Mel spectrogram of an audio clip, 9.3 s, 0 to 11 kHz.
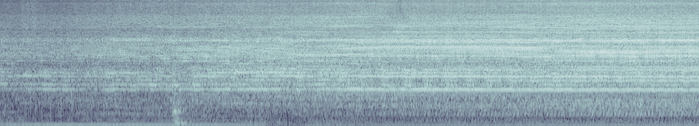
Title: Whine noise on a 2007 Acura TL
